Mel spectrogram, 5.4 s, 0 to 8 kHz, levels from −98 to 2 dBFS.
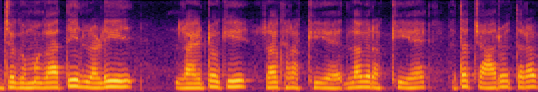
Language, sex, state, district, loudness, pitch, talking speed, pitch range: Hindi, male, Chhattisgarh, Balrampur, -16 LUFS, 165 Hz, 155 wpm, 155-185 Hz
